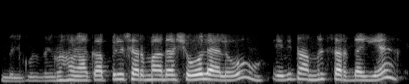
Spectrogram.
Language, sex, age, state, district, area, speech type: Punjabi, female, 30-45, Punjab, Tarn Taran, urban, conversation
